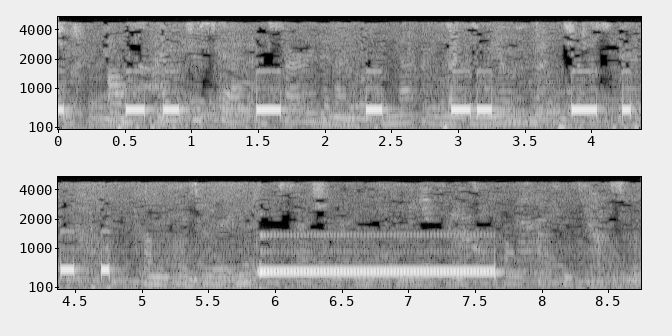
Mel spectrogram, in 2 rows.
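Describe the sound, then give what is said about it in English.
A string of about ten short telephone keypad beeps pressed at an uneven pace, dialing 8 to get an outside line, then a steady two-second phone tone, with a voice speaking briefly underneath. “9 or 8? Is it 8 or 9 to get out?”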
